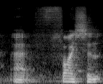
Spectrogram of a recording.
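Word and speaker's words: Phison: I thought it was Filson, it's Fison.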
